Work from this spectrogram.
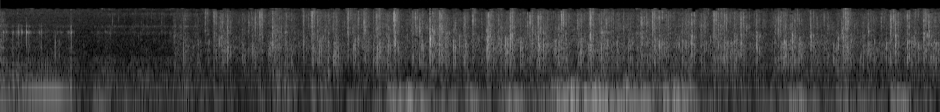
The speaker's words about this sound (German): Das ist euer Applaus.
